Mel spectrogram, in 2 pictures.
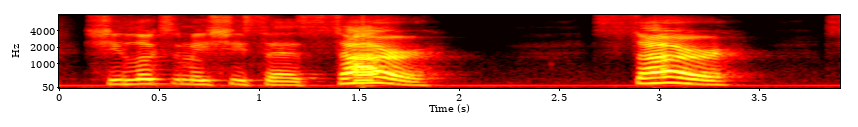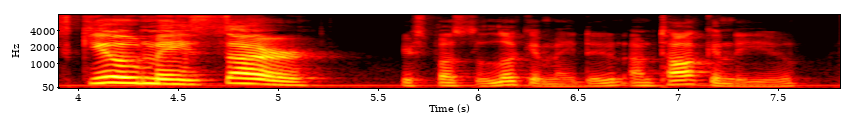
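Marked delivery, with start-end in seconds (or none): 1.3-7.6 mock drunk woman voice, louder. Retelling what a drunk passenger said on a ride: imitating a drunk woman.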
